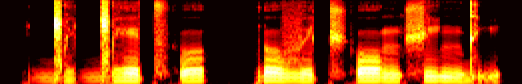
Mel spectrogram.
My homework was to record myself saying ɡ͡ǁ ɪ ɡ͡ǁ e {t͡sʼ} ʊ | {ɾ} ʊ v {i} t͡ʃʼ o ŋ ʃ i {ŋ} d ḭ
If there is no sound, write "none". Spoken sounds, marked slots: t͡sʼ, ɾ, ɪ, ŋ

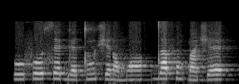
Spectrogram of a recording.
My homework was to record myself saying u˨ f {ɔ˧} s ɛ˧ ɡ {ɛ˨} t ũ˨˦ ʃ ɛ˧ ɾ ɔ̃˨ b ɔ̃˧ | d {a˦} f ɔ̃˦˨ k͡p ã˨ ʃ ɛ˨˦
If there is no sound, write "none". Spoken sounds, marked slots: o˧, ɛ˨, a˦

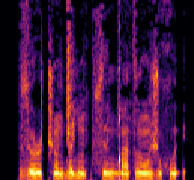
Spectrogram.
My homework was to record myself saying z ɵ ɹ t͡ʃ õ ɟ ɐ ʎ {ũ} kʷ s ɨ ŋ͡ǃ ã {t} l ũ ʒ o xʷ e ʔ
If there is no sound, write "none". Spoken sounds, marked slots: õ, t

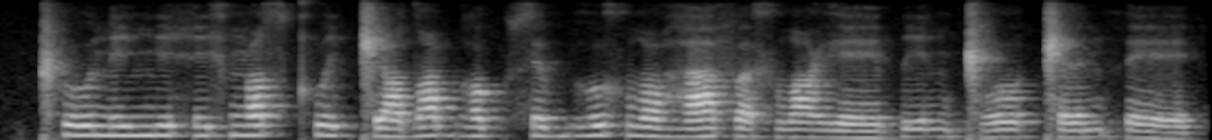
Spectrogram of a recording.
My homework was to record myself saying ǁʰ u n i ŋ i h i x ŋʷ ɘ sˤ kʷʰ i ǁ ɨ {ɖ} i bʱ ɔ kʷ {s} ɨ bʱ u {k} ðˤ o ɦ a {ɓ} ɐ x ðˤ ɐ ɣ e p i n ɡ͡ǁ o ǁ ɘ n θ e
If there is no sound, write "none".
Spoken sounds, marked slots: dˤ, s, x, f

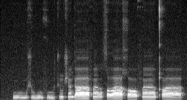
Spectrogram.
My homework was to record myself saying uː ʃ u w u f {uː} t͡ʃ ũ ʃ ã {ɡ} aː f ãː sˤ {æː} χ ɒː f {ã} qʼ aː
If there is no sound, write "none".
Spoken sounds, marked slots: uː, ɡ, aː, ãː

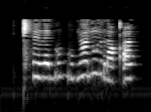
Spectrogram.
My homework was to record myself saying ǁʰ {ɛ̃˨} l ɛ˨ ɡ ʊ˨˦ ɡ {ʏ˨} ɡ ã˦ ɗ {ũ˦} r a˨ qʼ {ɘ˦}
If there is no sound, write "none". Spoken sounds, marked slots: ɛ̃˨, u˨, ũ˦, ɘ˦

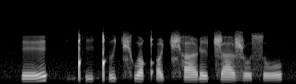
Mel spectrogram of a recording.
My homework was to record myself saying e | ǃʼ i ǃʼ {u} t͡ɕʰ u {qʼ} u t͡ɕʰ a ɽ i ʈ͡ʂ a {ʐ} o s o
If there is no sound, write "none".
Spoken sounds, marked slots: ɯ, qʼ, ʐ

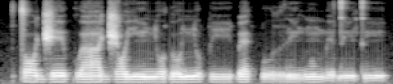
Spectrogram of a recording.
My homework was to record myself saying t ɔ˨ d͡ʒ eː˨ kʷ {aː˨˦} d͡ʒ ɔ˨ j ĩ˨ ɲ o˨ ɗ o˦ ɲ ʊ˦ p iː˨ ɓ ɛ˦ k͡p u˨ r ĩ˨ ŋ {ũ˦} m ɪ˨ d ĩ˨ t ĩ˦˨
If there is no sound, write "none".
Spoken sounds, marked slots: aː˨˦, ũ˦

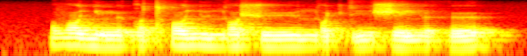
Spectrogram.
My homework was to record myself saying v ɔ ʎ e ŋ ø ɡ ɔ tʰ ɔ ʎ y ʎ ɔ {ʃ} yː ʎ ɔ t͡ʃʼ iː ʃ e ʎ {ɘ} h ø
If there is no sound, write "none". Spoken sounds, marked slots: ʃ, ø

